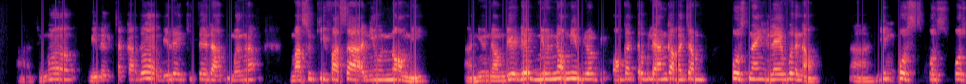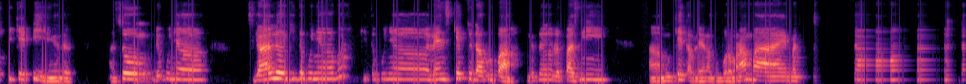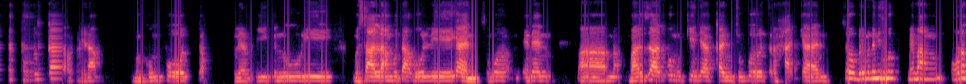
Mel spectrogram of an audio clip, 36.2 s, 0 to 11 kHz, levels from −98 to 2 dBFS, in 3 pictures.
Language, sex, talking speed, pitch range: Malay, male, 135 wpm, 150-215 Hz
